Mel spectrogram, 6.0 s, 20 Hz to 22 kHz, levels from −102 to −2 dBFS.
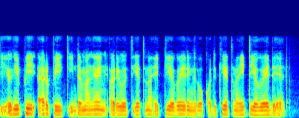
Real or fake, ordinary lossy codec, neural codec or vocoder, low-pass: fake; none; codec, 16 kHz, 1.1 kbps, Voila-Tokenizer; 7.2 kHz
